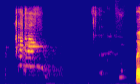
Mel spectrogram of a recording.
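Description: A short, faint vocal sound lasting about half a second, a quarter second in, then near silence with a couple of faint ticks.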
